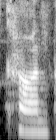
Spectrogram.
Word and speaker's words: Concord: I was corrected when I called it Concord. It's Concord. – Oh, yeah, I was too. – I think I hear it pronounced Concord.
